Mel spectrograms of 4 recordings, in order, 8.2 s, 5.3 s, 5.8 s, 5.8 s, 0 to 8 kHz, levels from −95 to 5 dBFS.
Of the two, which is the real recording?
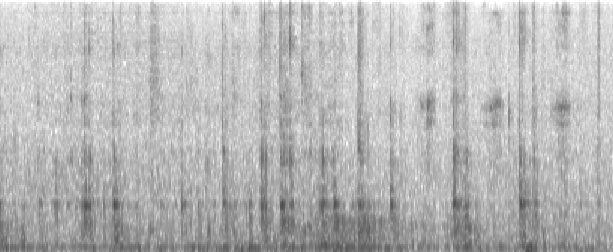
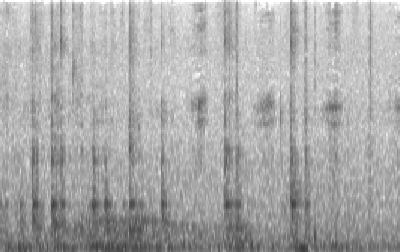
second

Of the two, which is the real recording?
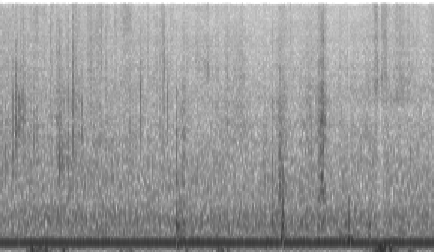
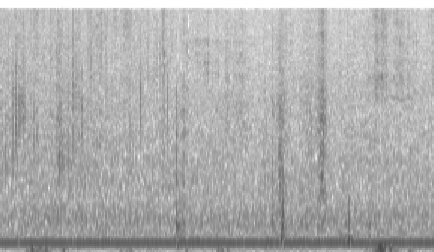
second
